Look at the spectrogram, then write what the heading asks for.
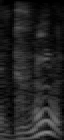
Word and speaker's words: DENIME: ちなみにデニームと書いてドゥニームと発音しますよね。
